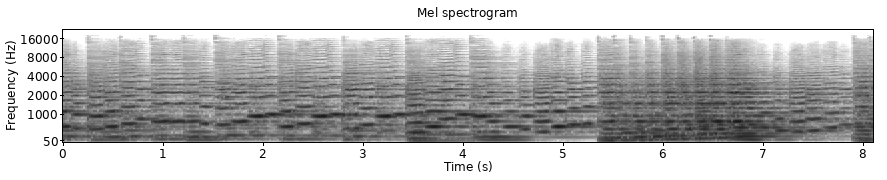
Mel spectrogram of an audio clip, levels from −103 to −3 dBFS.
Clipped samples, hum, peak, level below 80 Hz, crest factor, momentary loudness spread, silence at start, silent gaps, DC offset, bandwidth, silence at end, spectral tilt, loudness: under 0.1%; none; -4 dBFS; -44 dBFS; 16 dB; 7 LU; 0 s; none; under 0.1%; 16.5 kHz; 0 s; -5 dB/octave; -20 LUFS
